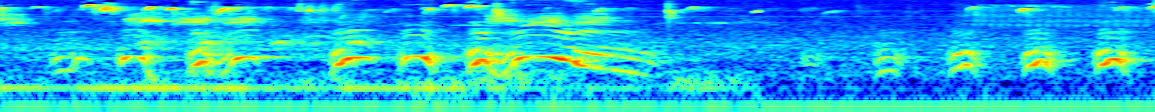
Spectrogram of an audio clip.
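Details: Owl call played to lure birds: a run of short, mid-pitched hoots in quick uneven series, one longer descending slur in the middle, faint high chirps above and a low hum early on.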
